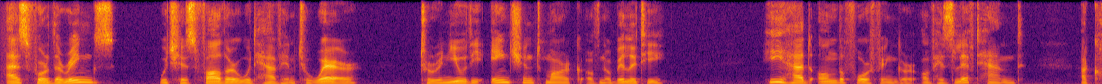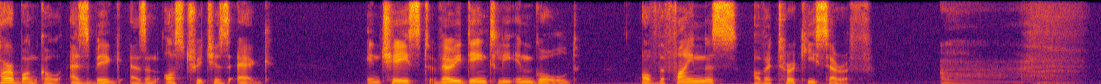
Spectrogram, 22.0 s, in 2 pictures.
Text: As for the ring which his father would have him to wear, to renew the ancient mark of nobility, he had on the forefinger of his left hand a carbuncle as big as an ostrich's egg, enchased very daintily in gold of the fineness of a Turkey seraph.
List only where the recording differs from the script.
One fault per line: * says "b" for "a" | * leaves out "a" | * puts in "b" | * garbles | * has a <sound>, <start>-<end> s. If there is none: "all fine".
* says "rings" for "ring"
* has a sigh, 20.4-22.0 s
